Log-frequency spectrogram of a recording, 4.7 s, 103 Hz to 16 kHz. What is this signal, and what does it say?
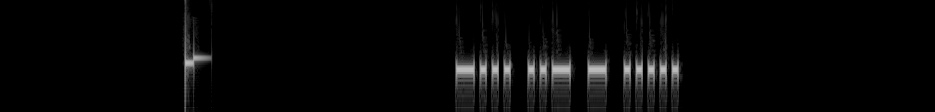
Morse code, heard as a keyed tone, about 37 wpm, 700 Hz. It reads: BUT5
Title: Four Challenging Letter-Number Combinations 40wpm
